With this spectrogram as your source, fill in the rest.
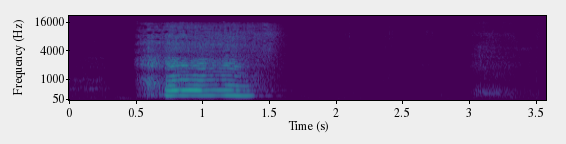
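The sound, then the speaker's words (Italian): A single nose blow, a loud honking, buzzy burst about a second long, followed after a pause by a fainter breathy sniff. “e mo mi soffio pure il naso se non starnutisco nel microfono.”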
